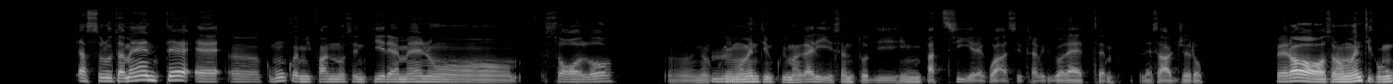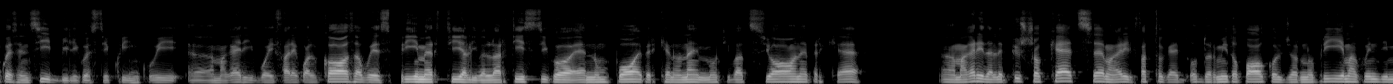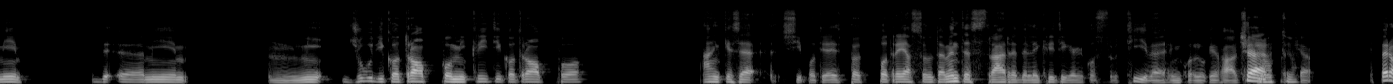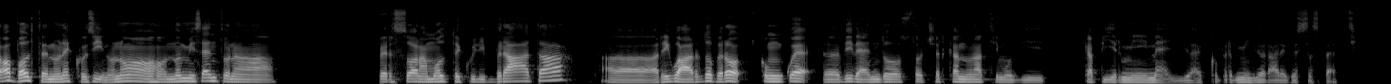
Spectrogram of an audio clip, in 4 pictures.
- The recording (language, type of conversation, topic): Italian, podcast, Quando perdi la motivazione, cosa fai per ripartire?
- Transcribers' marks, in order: none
